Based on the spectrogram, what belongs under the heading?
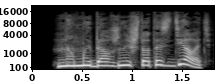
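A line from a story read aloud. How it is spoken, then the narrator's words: Exclamation. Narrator (Russian): воскликнула Али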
